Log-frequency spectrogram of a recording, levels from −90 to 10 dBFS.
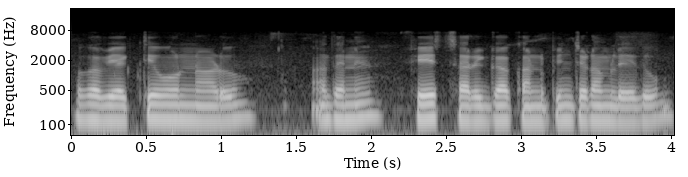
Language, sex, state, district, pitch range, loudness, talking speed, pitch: Telugu, male, Telangana, Mahabubabad, 120-130 Hz, -17 LUFS, 120 wpm, 125 Hz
